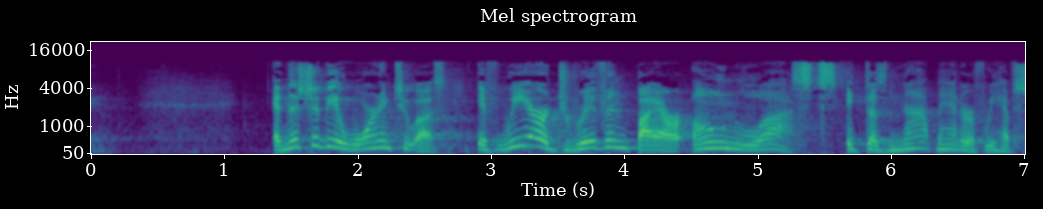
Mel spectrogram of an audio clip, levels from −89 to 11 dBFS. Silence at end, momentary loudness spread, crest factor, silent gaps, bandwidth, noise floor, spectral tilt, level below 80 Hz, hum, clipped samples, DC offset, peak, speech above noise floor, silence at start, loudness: 0 s; 8 LU; 22 dB; none; 11 kHz; -59 dBFS; -3.5 dB/octave; -64 dBFS; none; under 0.1%; under 0.1%; -2 dBFS; 37 dB; 1.35 s; -22 LUFS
